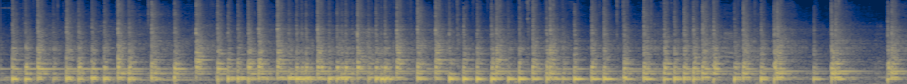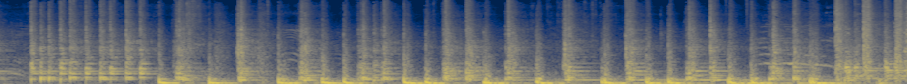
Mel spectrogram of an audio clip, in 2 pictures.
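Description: Candombe drums of a comparsa playing: sticks clack in a fast rhythm on the drums' wooden shells, with a held tone over the first half. About ten seconds in, deeper drumhead strokes join in.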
